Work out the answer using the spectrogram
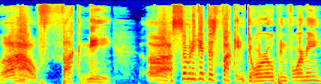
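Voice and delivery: high, pained groaning, words moaned out. As an injured figure pounding on the guild hall door, horrible groaning. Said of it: "you hear a horrible groan".

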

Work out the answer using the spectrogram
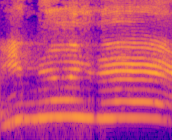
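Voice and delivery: high, loud, cheering yell.

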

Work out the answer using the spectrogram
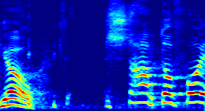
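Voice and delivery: put-on very slow, high, stretched-out, drawn-out screaming. Retelling watching a fight on TV, imitating own screaming.

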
